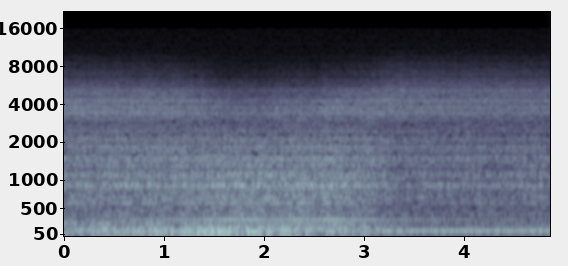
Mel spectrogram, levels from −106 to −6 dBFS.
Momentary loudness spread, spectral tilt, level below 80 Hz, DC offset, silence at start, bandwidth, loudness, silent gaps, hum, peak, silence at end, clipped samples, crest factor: 6 LU; -5 dB/octave; -48 dBFS; under 0.1%; 0 s; 10 kHz; -38 LUFS; none; none; -22 dBFS; 0 s; under 0.1%; 16 dB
